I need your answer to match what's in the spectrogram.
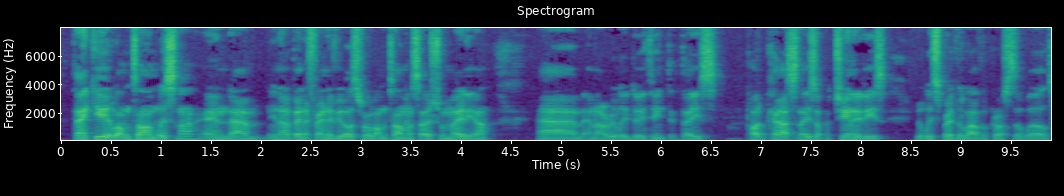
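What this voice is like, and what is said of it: Australian accent, somewhat toned down. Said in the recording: “he is from Australia. You're gonna have to bear through his accent. Luckily, he's been in the U.S. for a few weeks now, so it's tamed down quite a bit”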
